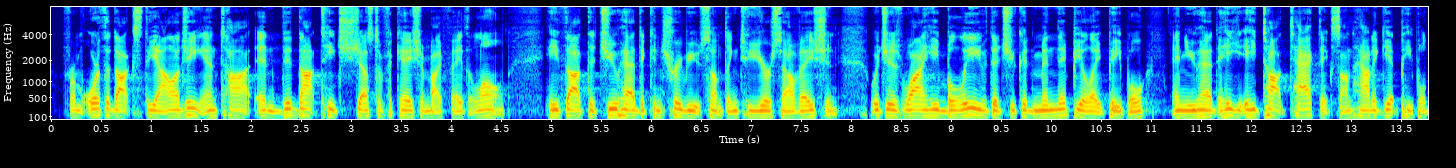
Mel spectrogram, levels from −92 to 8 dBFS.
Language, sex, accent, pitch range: English, male, American, 105-125 Hz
